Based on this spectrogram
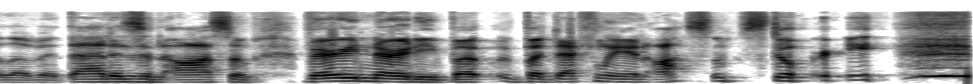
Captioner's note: laughs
